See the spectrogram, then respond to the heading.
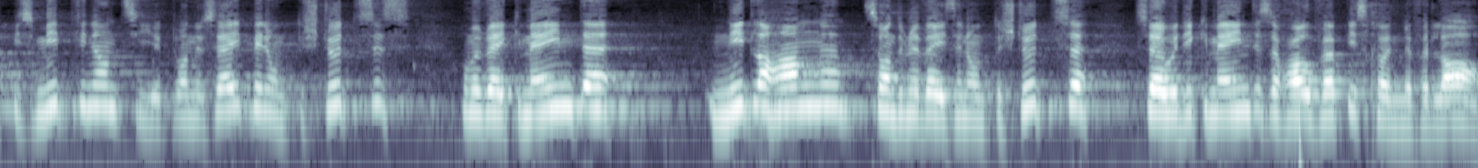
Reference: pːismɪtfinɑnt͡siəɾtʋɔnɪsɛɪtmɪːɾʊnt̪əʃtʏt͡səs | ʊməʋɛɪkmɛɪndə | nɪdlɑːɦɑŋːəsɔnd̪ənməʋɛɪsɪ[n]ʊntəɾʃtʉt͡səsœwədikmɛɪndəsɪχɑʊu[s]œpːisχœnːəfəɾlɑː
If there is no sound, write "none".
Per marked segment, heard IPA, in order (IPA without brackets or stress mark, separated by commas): n, f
